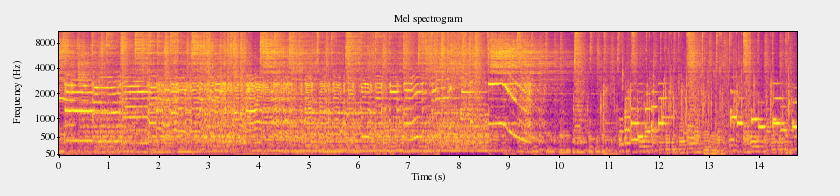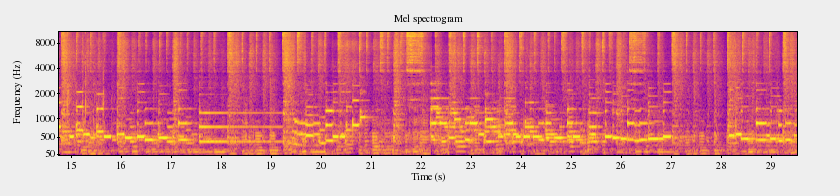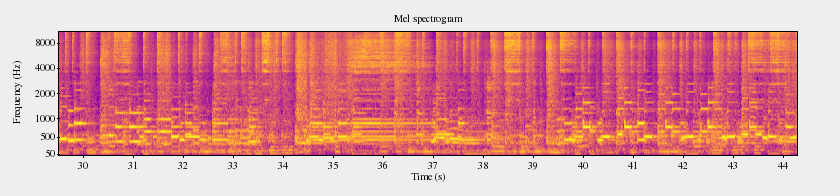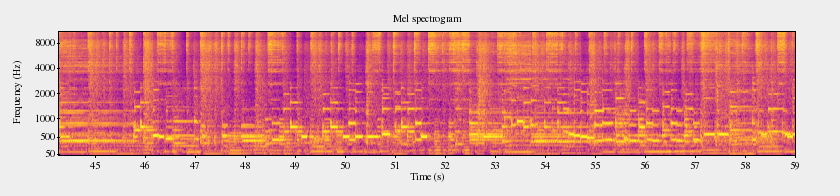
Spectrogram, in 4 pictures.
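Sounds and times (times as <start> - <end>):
guitar: 0.0 - 27.4, 28.0 - 59.0
bass: 0.0 - 59.0
drum kit: 0.0 - 59.0
keyboard: 0.0 - 59.0.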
